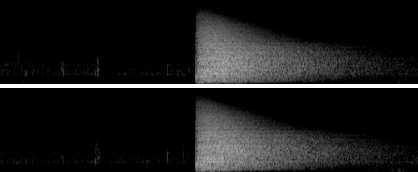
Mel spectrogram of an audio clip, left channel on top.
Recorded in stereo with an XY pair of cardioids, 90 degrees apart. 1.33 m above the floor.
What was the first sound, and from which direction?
A gunshot, 40° right.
